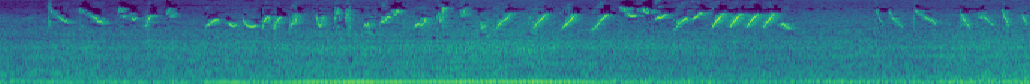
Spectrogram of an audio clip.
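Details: Lure song of the Oriental white-eye for drawing in wild birds, a long, busy stream of sharp, high descending chirps that speeds up in the middle, with a low rumbling hum underneath.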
